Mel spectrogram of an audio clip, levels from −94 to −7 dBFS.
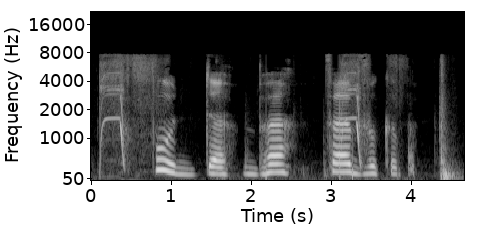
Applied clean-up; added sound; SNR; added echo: none; Slam / Car + Drill; 12 dB; none.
